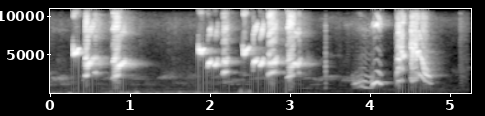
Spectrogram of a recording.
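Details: White-rumped shama (murai batu) in the 'tembakan rapat' style: short bursts of bright, high, chattering notes separated by pauses, plus one lower, looping whistled phrase near the end.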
